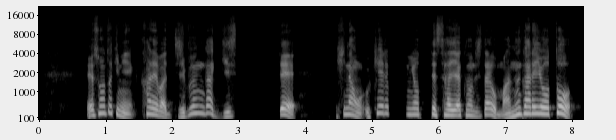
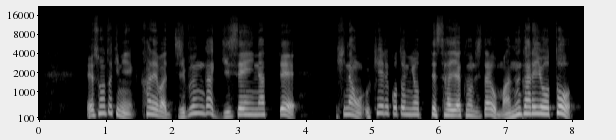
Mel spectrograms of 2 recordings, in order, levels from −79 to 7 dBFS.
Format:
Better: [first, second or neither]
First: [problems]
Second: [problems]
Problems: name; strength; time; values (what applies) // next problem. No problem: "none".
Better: second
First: audio cutting out; at 3 s for 0.5 s and at 5.5 s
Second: none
